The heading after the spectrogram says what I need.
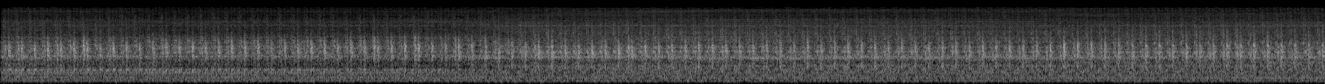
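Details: Ford Focus 1 2.0 Split Port at idle; sharp, even ticking knock, about three to four per second; engine knock, owner doesn't know the cause.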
